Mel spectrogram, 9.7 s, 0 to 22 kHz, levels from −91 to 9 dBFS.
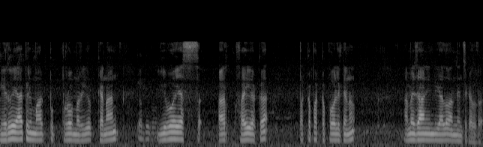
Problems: none marked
